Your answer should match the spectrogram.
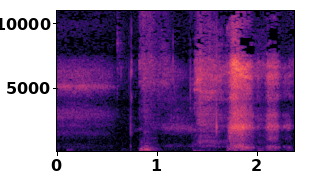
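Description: A person breathing out hard: a short breath just under a second in and a louder, longer one near the end.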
